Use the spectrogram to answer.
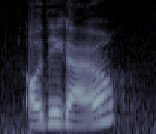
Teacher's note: read the last syllable with a rising tone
